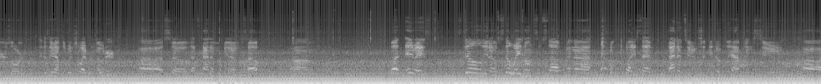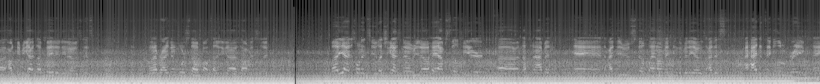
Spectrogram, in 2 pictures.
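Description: Car engine and road noise heard from inside the cabin while driving: a steady low drone, with a short dip about two-thirds of the way through, after which it runs a little louder.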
